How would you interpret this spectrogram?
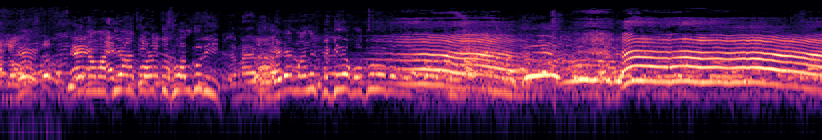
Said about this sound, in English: They are desperate. Their hands are outstretched, begging to leave.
